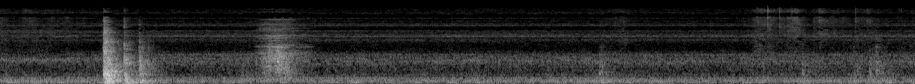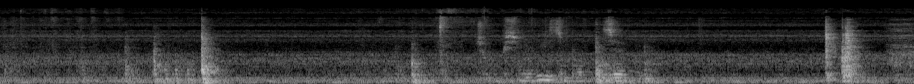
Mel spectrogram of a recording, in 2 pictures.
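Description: Kitchen utensils clink and knock against dishes.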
